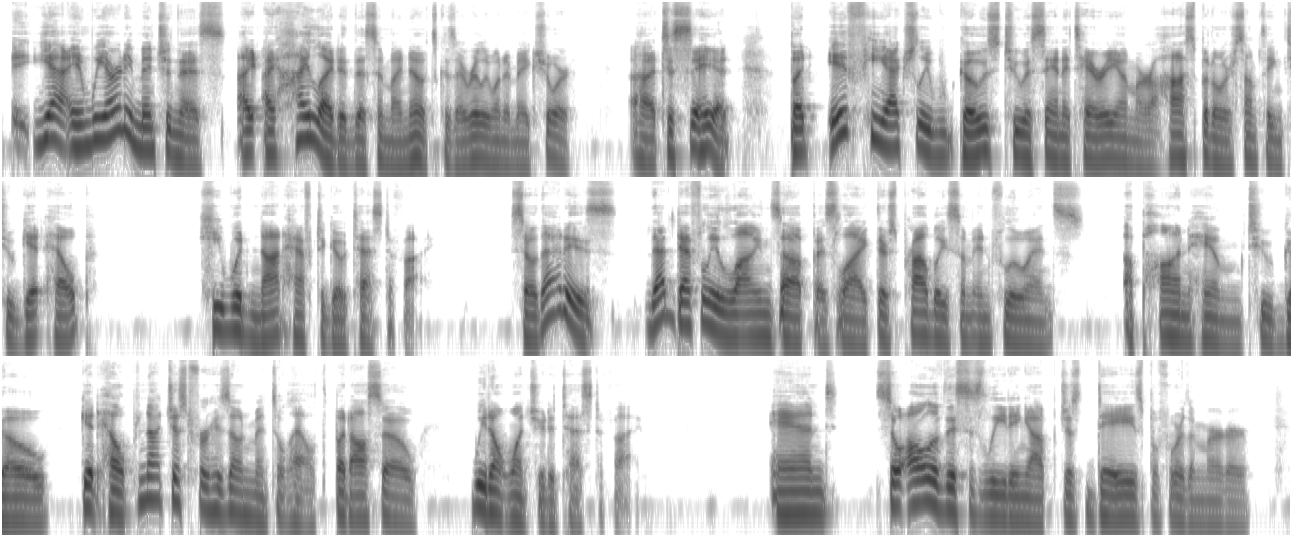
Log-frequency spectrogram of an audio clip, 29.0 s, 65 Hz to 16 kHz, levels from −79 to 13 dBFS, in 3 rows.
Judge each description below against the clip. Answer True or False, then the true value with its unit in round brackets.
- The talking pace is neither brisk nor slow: True (195 wpm)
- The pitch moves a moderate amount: False (6.0 semitones)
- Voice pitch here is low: True (125 Hz)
